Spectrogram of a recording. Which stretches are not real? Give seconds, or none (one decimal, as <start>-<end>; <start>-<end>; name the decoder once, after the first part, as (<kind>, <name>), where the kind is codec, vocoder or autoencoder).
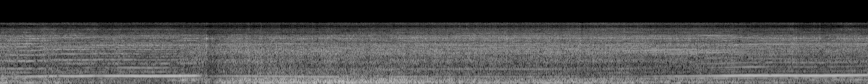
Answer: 0.0-1.8 (autoencoder, DAC-VAE); 3.4-3.9

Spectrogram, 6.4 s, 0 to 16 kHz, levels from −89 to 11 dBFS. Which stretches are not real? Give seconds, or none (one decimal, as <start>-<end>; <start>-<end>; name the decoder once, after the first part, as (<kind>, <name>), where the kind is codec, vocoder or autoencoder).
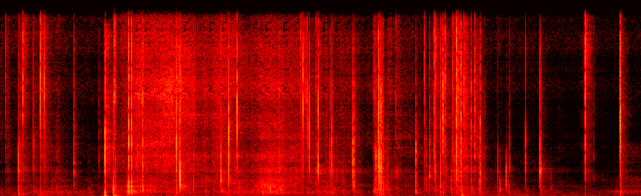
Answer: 0.0-6.4 (codec, SNAC)

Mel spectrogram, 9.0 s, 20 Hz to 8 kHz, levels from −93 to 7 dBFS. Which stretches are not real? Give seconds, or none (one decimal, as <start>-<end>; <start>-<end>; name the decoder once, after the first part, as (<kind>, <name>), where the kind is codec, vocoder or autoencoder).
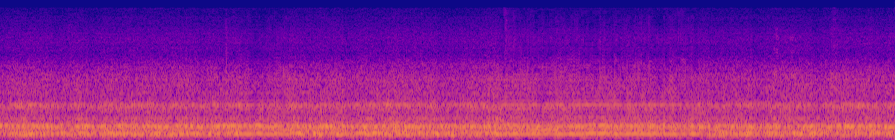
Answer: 2.4-2.9 (vocoder, HiFi-GAN); 5.0-7.0

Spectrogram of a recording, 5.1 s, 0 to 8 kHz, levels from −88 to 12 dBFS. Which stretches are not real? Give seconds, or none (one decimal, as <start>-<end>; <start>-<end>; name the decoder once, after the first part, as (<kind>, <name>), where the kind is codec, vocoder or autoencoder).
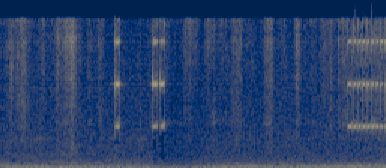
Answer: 0.0-3.1 (vocoder, Vocos); 3.7-4.2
